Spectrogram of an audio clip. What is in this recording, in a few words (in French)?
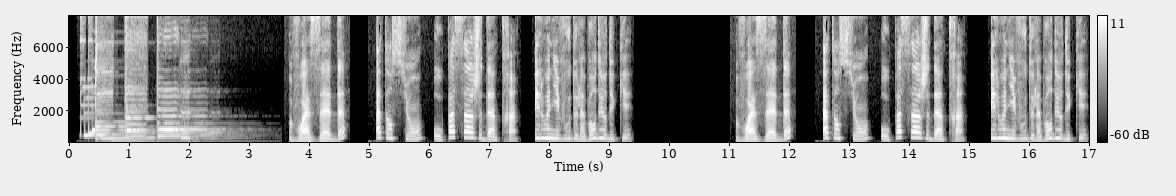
annonce train; sncf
